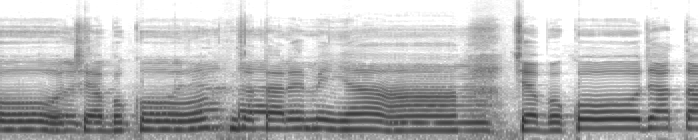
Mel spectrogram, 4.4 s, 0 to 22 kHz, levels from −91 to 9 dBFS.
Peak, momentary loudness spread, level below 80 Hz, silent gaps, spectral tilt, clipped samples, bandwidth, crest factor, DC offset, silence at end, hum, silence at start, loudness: -2 dBFS; 3 LU; -52 dBFS; none; -6 dB/octave; under 0.1%; 14 kHz; 16 dB; under 0.1%; 0 s; none; 0 s; -17 LUFS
